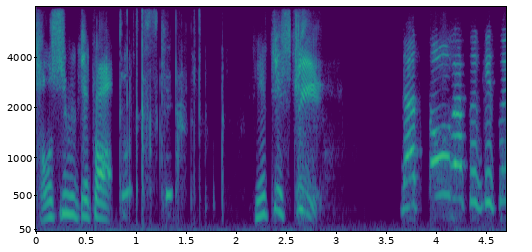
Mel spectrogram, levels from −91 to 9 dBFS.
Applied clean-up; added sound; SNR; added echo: neural diffusion model UNIVERSE++.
